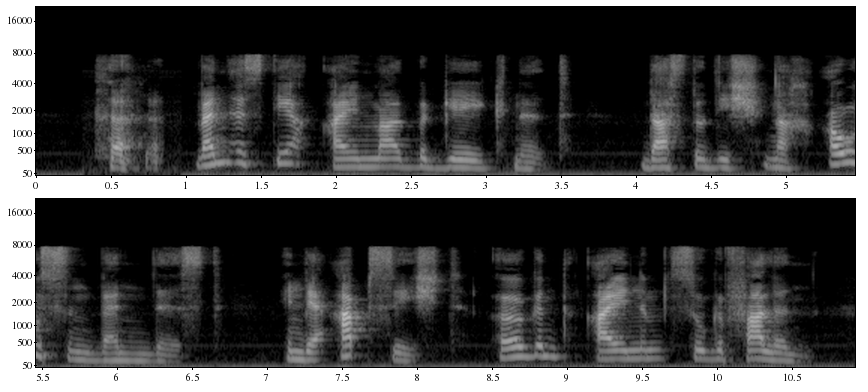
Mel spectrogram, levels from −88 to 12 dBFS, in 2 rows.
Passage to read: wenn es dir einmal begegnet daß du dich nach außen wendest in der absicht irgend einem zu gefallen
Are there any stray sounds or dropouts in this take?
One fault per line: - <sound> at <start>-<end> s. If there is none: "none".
- laugh at 0.4-0.9 s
